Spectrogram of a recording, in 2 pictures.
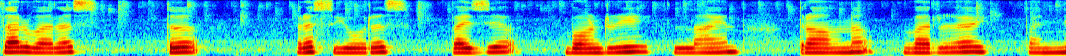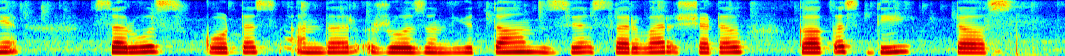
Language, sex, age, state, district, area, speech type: Kashmiri, female, 30-45, Jammu and Kashmir, Bandipora, rural, read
